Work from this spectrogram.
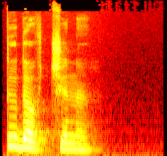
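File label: "тыдовтчыны", Komi, female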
